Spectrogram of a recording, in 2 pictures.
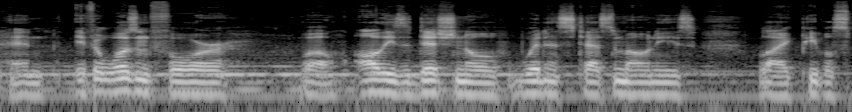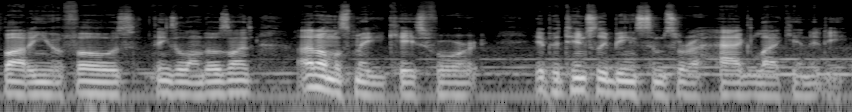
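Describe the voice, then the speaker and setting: A man co-hosting a paranormal discussion, talking through folklore theories in a measured, speculative way. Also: on the low side, fairly even intonation. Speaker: podcast co-host. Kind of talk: conversational analysis of folklore and the paranormal. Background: clear music.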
